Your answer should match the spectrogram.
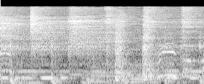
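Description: A live church band playing a worship song: a drum kit keeping a steady beat under keyboard and a melody line.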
